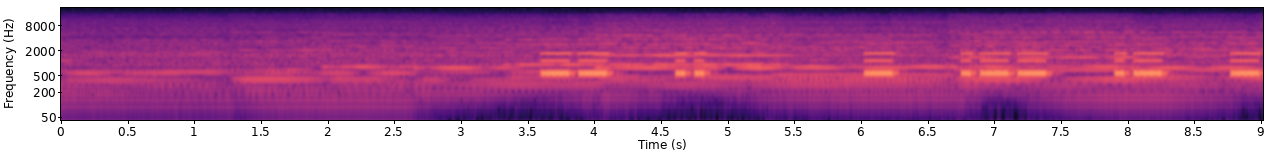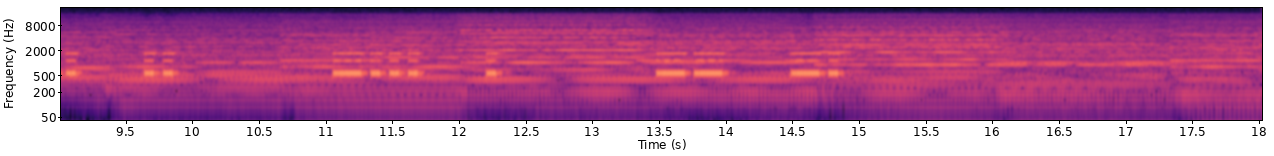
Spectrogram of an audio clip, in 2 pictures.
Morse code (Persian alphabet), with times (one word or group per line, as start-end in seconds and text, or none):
3.6-4.8 می
6.0-9.9 توانی
11.1-12.3 به
13.5-14.8 من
